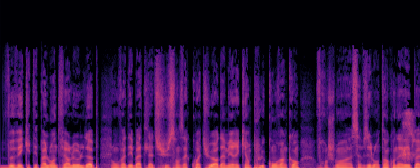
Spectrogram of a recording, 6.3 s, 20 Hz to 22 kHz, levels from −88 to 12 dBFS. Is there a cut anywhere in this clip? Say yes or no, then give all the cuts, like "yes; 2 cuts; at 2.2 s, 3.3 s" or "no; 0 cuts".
yes; 2 cuts; at 1.7 s, 4.7 s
